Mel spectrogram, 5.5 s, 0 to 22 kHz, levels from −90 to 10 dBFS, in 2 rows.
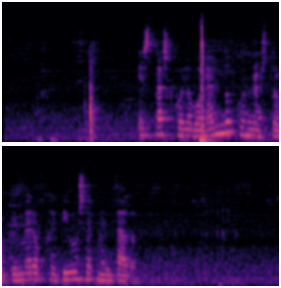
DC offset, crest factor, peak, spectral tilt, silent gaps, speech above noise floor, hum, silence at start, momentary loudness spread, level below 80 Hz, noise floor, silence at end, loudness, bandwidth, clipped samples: under 0.1%; 26 dB; -14 dBFS; -5 dB/octave; none; 24 dB; none; 0.35 s; 25 LU; -48 dBFS; -61 dBFS; 0.05 s; -38 LUFS; 15.5 kHz; under 0.1%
